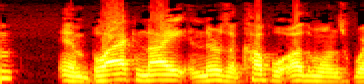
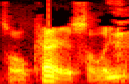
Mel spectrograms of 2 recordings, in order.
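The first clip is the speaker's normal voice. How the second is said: very low, deep, soft, hushed scrungy voice; 8 semitones lower, 8 dB quieter than usual. Retelling Batman's reply to Selena in the comics: scrungy Batman voice. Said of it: "with his scrungy voice".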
